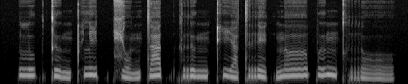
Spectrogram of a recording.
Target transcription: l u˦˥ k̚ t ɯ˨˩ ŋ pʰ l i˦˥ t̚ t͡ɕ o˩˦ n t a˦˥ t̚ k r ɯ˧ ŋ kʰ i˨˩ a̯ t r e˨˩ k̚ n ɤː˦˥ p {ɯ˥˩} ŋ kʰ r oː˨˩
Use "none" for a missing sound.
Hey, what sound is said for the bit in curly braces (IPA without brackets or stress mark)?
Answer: ɯ˥˩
